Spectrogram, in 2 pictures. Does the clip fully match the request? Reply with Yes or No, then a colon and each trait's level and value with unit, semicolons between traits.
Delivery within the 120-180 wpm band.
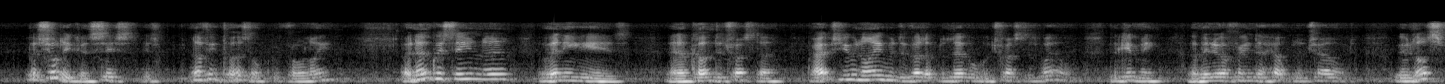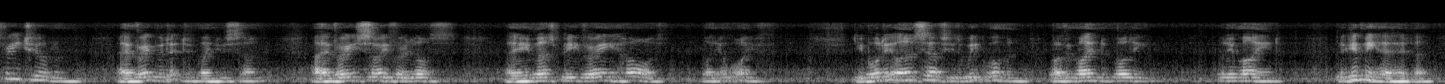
No: average, 195 wpm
